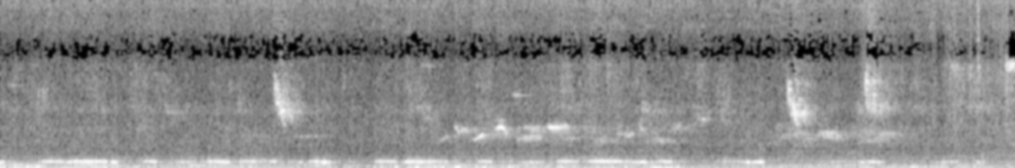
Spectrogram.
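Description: Birds calling: a continuous series of short, low, repeated notes, with a few brief high chirps and a short twittering phrase about halfway through, over a low rumble.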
